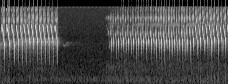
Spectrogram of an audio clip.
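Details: Canary song used as a training lure for young or silent canaries, long chirping and rolling style: a fast buzzy trill of repeated notes, a second of silence, then a longer, even, rapidly pulsed roll.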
